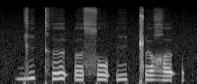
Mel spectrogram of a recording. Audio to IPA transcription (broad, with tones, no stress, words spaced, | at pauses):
ɡi˧˥˧kʰɘ˧˥˧ ʔə˧˥˧ so˦˥ʔi˧˥˧ǁʏ˧˥˧ ʁə˦˥ʔ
